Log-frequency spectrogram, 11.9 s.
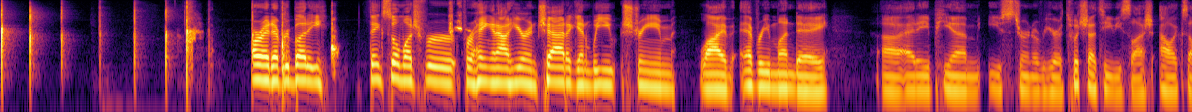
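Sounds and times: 
clapping: 0.0 - 2.0
speech: 2.5 - 11.9.

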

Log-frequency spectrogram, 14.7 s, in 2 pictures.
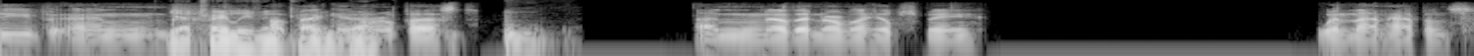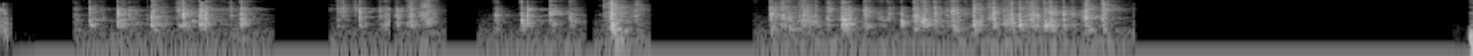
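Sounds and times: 
speech: 0.0 - 2.8, 3.5 - 5.0, 6.6 - 7.5
computer keyboard typing: 7.7 - 13.1.

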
